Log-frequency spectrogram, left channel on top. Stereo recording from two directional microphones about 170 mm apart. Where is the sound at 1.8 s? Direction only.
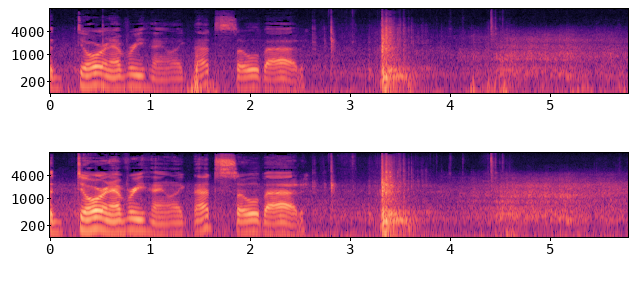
25° right (ahead or behind).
